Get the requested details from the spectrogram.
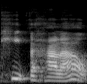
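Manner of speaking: ordinary delivery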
